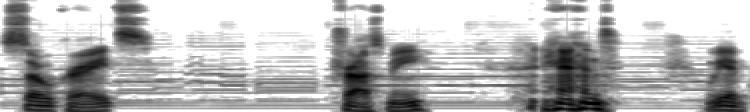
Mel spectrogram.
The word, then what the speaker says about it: Socrates: Right off the top we have Polat, or Socrates, and yes, it is pronounced Socrates, trust me.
